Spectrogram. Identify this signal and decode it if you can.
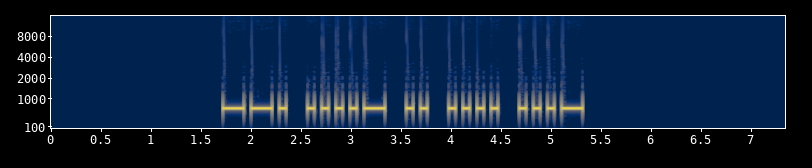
Morse code, heard as a keyed tone, about 17 wpm, 700 Hz. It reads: G4IHV
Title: DXCC-100 Call Signs - 5 Characters - Repeated 2x - 17wpm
